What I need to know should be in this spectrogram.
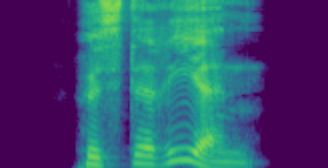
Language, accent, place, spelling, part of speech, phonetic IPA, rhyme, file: German, Germany, Berlin, Hysterien, noun, [hʏsteˈʁiːən], -iːən, De-Hysterien.ogg
- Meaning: plural of Hysterie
